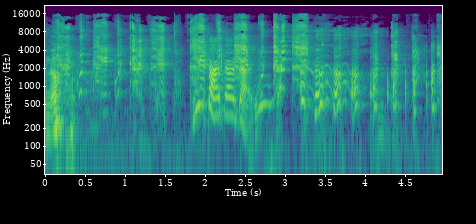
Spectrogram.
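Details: Four-year-old female pet monk parakeet laughing indoors at bedtime instead of sleeping: bursts of squeaky, bouncing, wavering notes mixed with a woman's chatter and laughter.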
